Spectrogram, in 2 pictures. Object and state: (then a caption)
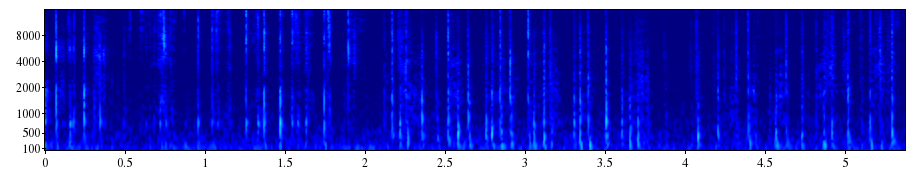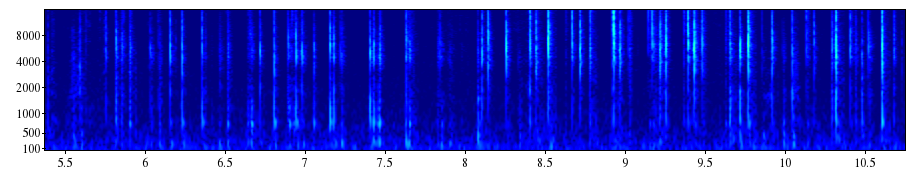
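Plastic lotion bottle. Long red nails tap and scratch the body of a white plastic lotion bottle near its white flip cap and black collar. A fast, uneven stream of dry, bright clicks and scratchy rasps, with almost no low end and no ring after each hit. The tapping gets louder and denser toward the end.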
